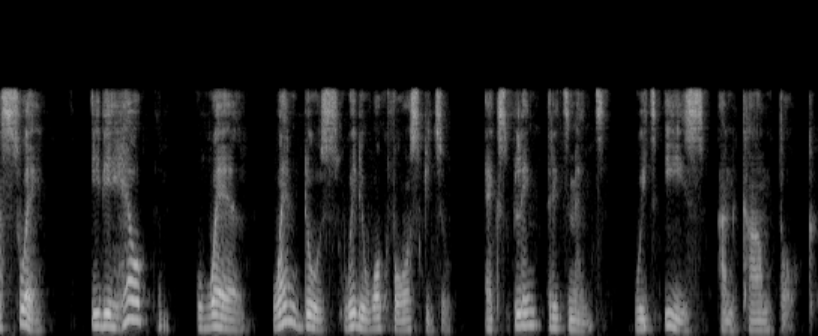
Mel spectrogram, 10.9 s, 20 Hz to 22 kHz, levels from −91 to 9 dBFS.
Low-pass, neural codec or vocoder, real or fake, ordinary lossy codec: 7.2 kHz; codec, 16 kHz, 4.8 kbps, FACodec; fake; none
